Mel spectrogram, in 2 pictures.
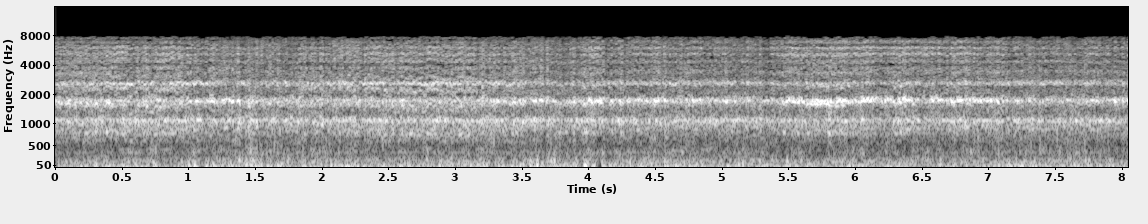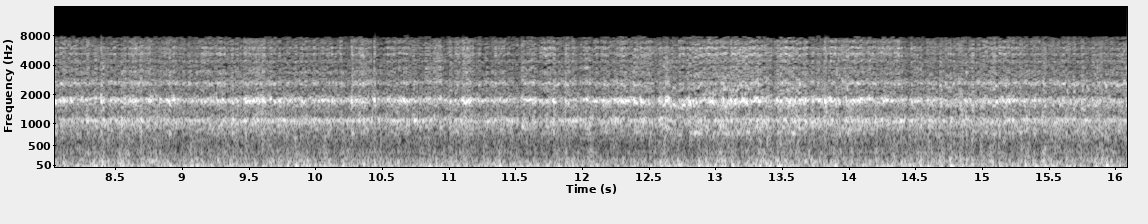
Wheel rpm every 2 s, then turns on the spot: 220, 220, 230, 230, 230, 230, 220, 230.
none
